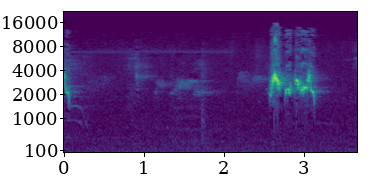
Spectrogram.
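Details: Female red-whiskered bulbul song for luring birds to traps; faint, thin chirps lead into one loud, warbled phrase of several rapid slurred notes.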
